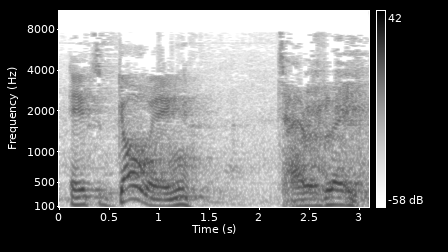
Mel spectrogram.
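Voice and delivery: low-pitched "terribly" after a pause; grave deadpan. Acted. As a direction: drop low and leave a gap before "terribly". Reveals the failed fishing trip.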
